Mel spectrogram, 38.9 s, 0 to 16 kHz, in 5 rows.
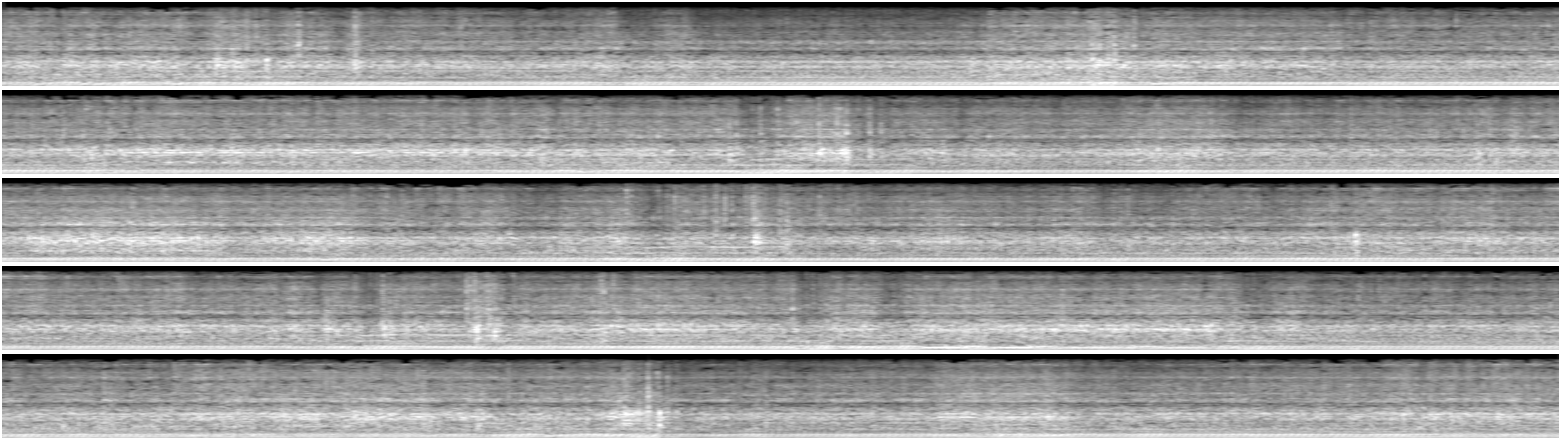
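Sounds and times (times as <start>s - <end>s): small gas engine running: 0.0s - 38.9s
wood cracking: 16.7s - 20.5s, 23.2s - 30.8s.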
